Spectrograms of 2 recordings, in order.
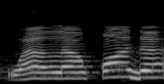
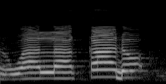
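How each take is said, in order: First: The k-sound is made far back in the mouth. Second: The k-sound is made further forward in the mouth. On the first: The speaker calls it right. "huruf yang seharusnya diucapkan adalah huruf qaf" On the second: The speaker calls it wrong. "Ada yang selalu mengucapkan walakado"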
